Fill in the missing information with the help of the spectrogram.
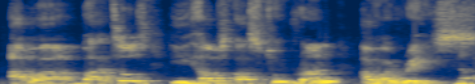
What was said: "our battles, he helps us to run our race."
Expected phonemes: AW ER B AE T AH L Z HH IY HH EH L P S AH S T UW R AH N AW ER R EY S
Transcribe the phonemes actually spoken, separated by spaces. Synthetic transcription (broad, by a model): AW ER B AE T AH L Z HH IY HH EH L P S AH S T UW R AH N AW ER R EY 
